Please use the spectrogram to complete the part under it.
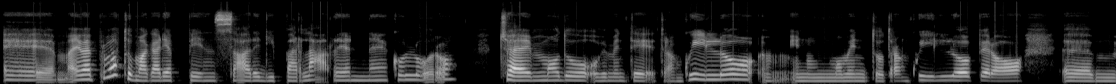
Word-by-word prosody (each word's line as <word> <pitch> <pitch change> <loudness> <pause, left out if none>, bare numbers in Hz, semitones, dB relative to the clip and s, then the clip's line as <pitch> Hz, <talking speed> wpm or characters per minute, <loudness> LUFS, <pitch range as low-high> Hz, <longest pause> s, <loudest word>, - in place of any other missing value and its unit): Ehm, 205 - -2
ma - - -1
hai - - +5
mai 230 +1 +6
provato 335 - +2
magari 180 -2 +2
a - - -2
pensare 175 -1 +2
di 170 0 -10
parlarne 190 +2 -3
con 215 0 -5
loro? 235 +2 -3 0.4
Cioè, 190 -4 +8
in 185 0 -1
modo 190 -1 -2
ovviamente 170 0 -5
tranquillo, 225 +5 +1
uhm, 160 +2 -11
in 160 0 -6
un 160 0 -7
momento 160 -1 -5
tranquillo, 185 +3 -1
però, 165 -4 +2 0.5
uhm, 160 -1 -3
185 Hz, 130 wpm, -24 LUFS, 165-200 Hz, 0.5 s, Cioè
